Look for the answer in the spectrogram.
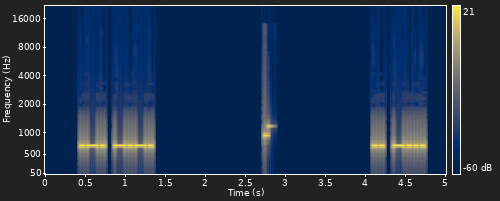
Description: Morse code, heard as a keyed tone, about 28 wpm, 700 Hz. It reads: RC IB
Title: Top Two Letter Combinations in Words 28wpm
